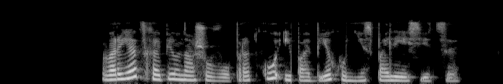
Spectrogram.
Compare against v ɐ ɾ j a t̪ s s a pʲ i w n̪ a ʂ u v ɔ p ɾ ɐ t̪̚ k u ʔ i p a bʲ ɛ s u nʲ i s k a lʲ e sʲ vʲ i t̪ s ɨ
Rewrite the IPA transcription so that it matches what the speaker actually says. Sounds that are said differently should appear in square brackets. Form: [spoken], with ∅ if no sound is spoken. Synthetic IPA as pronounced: v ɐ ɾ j a t̪ s [x] a pʲ i w n̪ a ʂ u v ɔ p ɾ ɐ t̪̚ k u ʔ i p a bʲ ɛ [x] u nʲ i s [p] a lʲ e sʲ vʲ i t̪ s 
